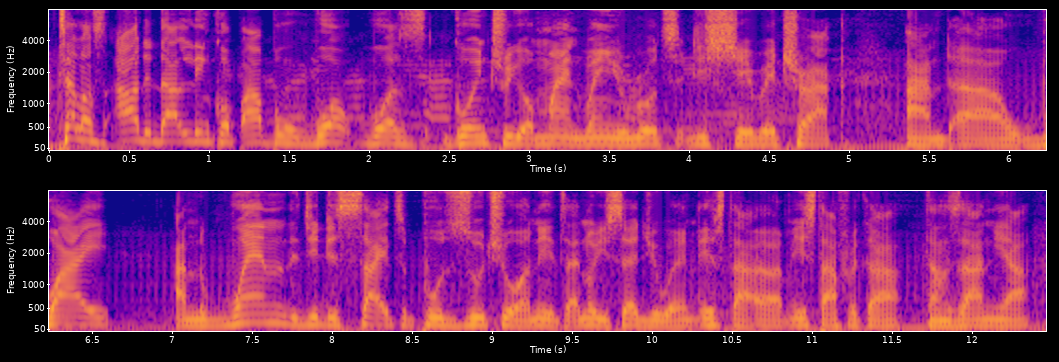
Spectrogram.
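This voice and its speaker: A man's voice: mid-range voice, fairly even intonation, normal speed. A man with a Nigerian Yoruba accent interviewing a guest as host, talkative and emphatic, repeating words for weight. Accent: Nigerian Yoruba-influenced. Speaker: interviewer, music show host. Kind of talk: conversational music interview. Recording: music playing behind the voice.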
